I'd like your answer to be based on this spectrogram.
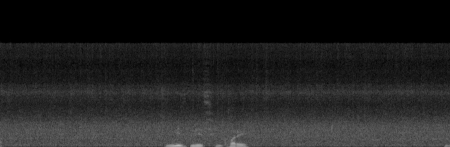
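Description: A steady, dense hiss of heavy rain fills the whole stretch, with a person speaking briefly in the middle.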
